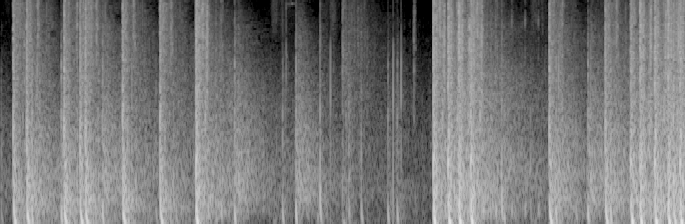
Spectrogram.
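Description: Gunfire in the Arma military shooter game: bursts of machine-gun fire, loud, sharp and rapid, arriving in clusters with short gaps and then a heavier, denser volley, with no talking.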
